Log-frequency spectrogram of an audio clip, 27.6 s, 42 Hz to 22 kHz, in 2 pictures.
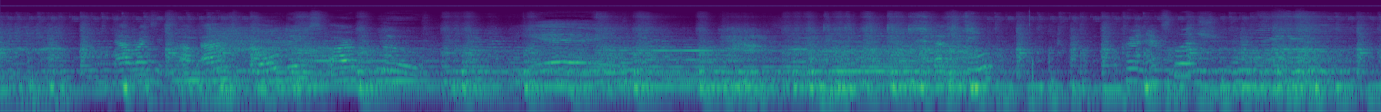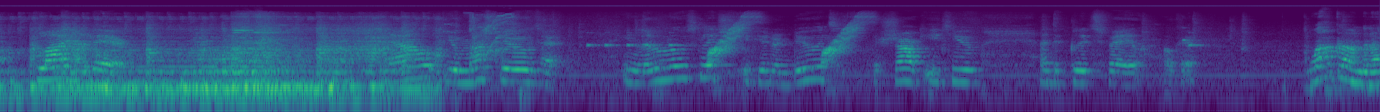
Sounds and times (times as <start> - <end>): Music: 0.0 - 20.0, 20.7 - 21.4
Speech: 1.1 - 4.3, 5.2 - 6.4, 9.3 - 10.0, 11.3 - 12.2, 14.1 - 15.1, 17.6 - 19.4, 20.0 - 23.6, 24.2 - 25.8, 26.9 - 27.6.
